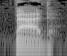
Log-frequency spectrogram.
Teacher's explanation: notice the elongation of the a sound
